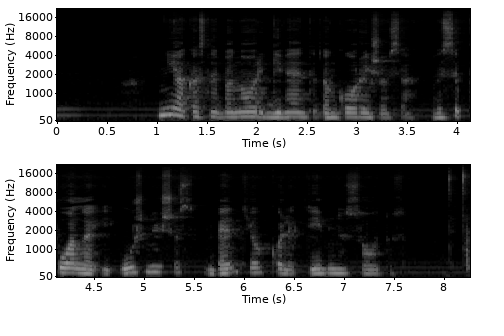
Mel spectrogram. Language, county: Lithuanian, Panevėžys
